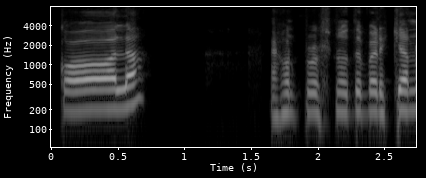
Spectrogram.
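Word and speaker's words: قال: মাদি থেকে ওয়াওটাকে সরায় আলিফ নিয়ে আসলাম, উচ্চারণটা হলো কলা।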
